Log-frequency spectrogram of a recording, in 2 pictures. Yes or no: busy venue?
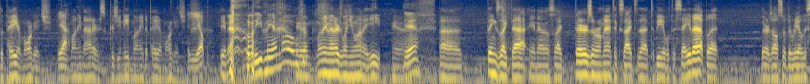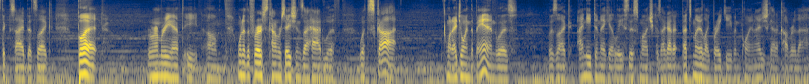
yes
